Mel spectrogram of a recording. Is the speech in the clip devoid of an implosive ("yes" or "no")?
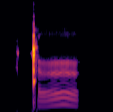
yes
